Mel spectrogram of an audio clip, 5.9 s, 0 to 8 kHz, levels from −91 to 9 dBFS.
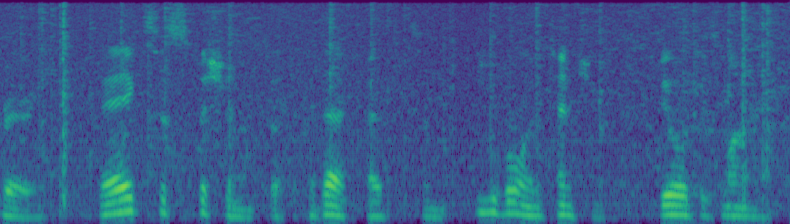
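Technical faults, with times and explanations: Throughout, noise suppressor artifacts: the suppressor pulls the background down by about 20 dB in frames it judges to be noise, then opens again under speech. The room noise, only about 8 dB below the speech, therefore sinks in the gaps and surges back behind each phrase.
0 to 0.35 s, 1.02 to 2.89 s, 3.08 to 3.35 s, 3.57 to 3.81 s, 4.13 to 4.54 s and 5.18 to 5.76 s, speech cut by the noise suppressor: in these stretches the suppressor mistook quieter parts of the speech for noise and turned them down by about 16 to 21 dB. The longest span loses around a second of sound in scattered pieces, and the others lose about 0.1 to 0.4 s each. Soft consonants and tails sound swallowed or faint.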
